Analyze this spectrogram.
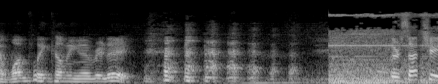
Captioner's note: laughs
